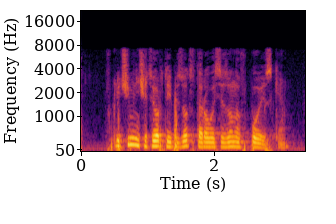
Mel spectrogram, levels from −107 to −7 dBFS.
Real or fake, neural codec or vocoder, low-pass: real; none; 7.2 kHz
